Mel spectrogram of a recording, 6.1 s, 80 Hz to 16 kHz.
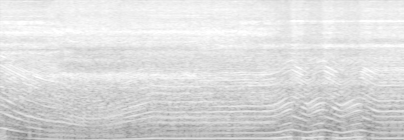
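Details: Husqvarna 36 chainsaw after repairing a lead nicked down to the wire and refitting earth lead: revs smoothly through several throttle blips with no misfire at the top end; runs, stops and runs consistently.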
